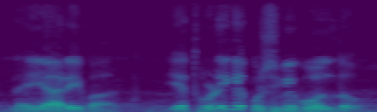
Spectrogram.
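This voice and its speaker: A man's voice: on the high side, very animated, warm tone. A man giving moral advice through stories, in a conversational way, often calling his listeners brother. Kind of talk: storytelling advice talk.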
